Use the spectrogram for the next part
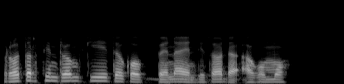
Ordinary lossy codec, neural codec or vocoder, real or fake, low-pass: none; vocoder, 44.1 kHz, 128 mel bands every 256 samples, BigVGAN v2; fake; 3.6 kHz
